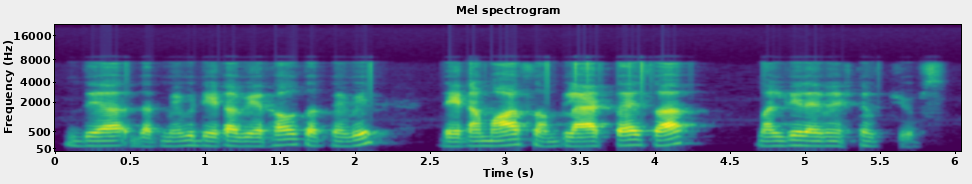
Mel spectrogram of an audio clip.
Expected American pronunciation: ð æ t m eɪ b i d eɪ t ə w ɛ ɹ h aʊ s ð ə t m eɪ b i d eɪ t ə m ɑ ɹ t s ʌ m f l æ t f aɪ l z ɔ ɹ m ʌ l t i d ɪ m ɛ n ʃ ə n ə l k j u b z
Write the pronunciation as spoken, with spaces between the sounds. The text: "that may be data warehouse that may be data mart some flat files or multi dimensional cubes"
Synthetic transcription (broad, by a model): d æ t m eɪ b i d eɪ t ə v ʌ ɹ h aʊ s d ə t m eɪ b i d eɪ t ə m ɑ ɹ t s ʌ m p l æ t p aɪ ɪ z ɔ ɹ m ʌ l t i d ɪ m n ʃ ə n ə l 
